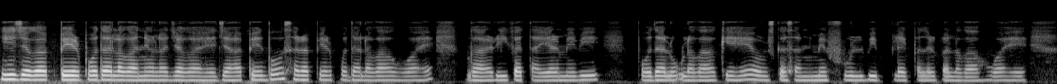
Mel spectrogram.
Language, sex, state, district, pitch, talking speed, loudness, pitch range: Hindi, female, Arunachal Pradesh, Papum Pare, 195 Hz, 220 wpm, -18 LUFS, 190-205 Hz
